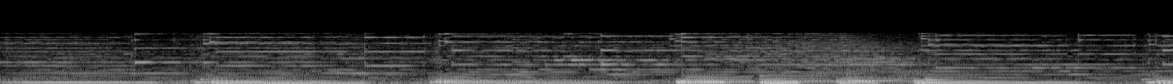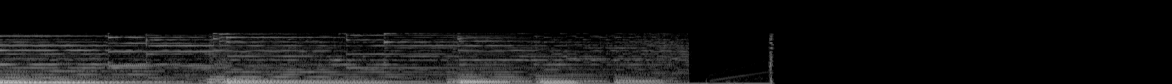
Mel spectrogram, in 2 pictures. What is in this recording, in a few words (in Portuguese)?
NATAL F, Telemensagens, Gospel; fem; Telemensagens 2017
